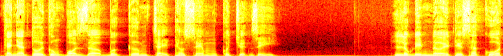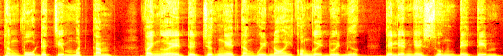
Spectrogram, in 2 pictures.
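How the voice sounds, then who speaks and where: A man narrating a ghost story in a lively storytelling manner. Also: medium pitch, normal speed, dry recording, studio quality.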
